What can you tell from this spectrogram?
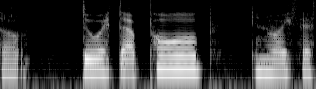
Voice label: "pob", Welsh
